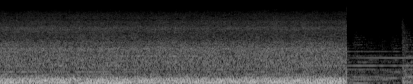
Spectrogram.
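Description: River rapids rushing through a rocky canyon, a loud, steady wash of water noise, cut off suddenly about three and a half seconds in by music.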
